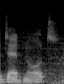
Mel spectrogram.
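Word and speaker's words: Deadnaut: way because it's um d e a d n a u t. Uh it's n as in astronaut but dead. So it's like deadn.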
